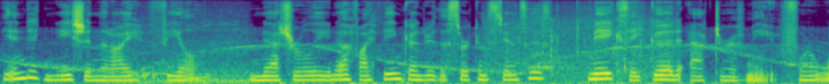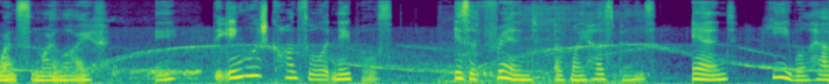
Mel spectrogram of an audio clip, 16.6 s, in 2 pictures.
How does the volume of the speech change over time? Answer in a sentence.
The volume of the speech stays about the same.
